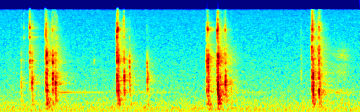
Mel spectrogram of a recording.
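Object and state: Plastic computer keyboard.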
